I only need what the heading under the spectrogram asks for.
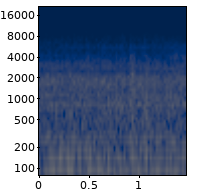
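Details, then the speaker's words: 2012 Chrysler 200 Limited petrol engine idling very rough with check engine light on: uneven stumbling low rumble; misfire, likely a bad ignition coil, unconfirmed. "not complaining of that but it is running very rough as you can see the check engine lights on"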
